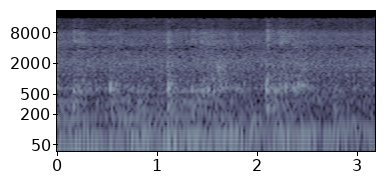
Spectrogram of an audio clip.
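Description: Tomato fries in a pan for palak paneer, a constant close sizzle with a few soft stirring knocks spaced through it and no talking.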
